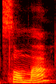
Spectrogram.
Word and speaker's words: Svmer: Hey guys, before we continue with this video, I want to say a very big thank you to Summer for sponsoring this video. It is spelled SVMER.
